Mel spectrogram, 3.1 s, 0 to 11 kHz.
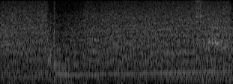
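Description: A Ford Mustang V8 engine in the video game Forza Horizon 3 holds a steady, sustained drone with a slight pitch dip and rise, loud and continuous with no talking.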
